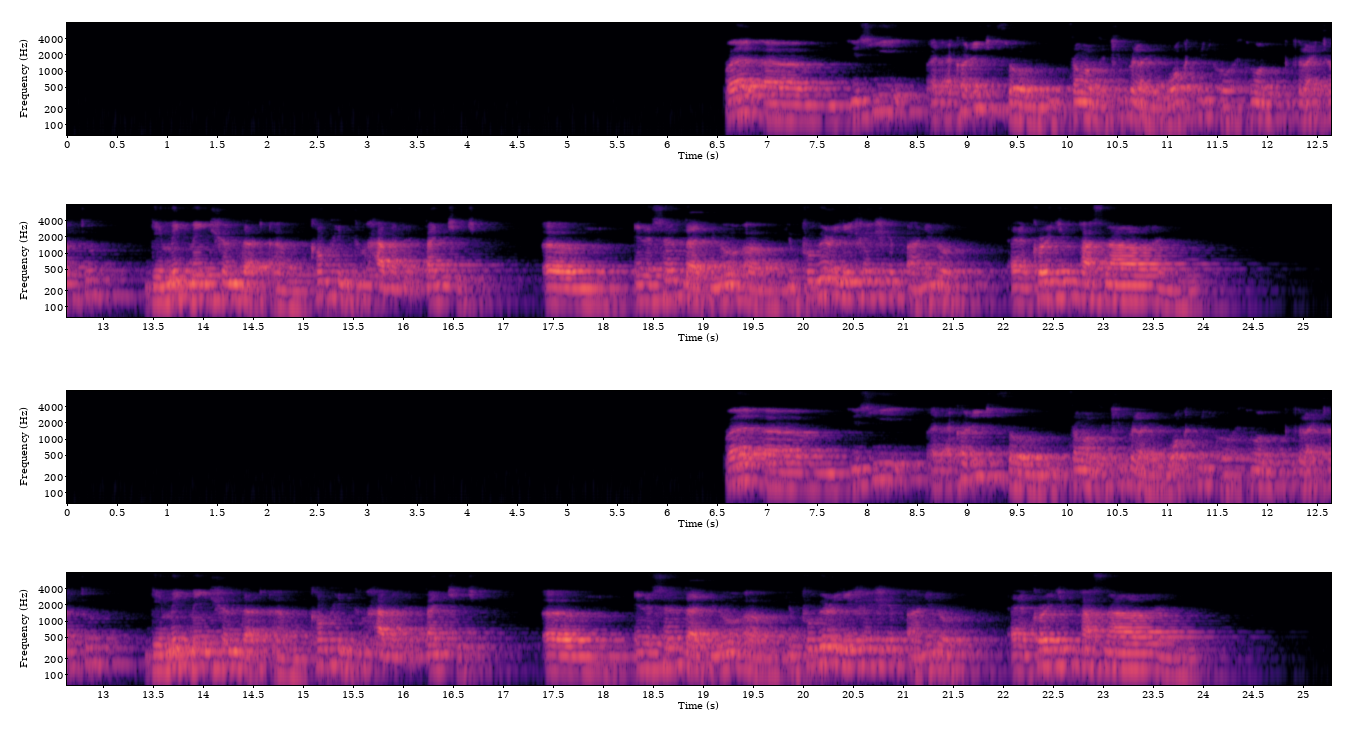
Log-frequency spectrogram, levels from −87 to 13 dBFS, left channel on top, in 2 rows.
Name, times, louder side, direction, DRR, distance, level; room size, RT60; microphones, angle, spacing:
voice 1, 6.6-8.3 8.6-12.0 12.3-12.9 13.4-16.6 17.4-21.5 22.1-23.9, left 1 dB, 15° left, 0 dB, 0.9 m, -28 dB
7.5 x 6.8 x 3.5 m, 1.4 s
head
